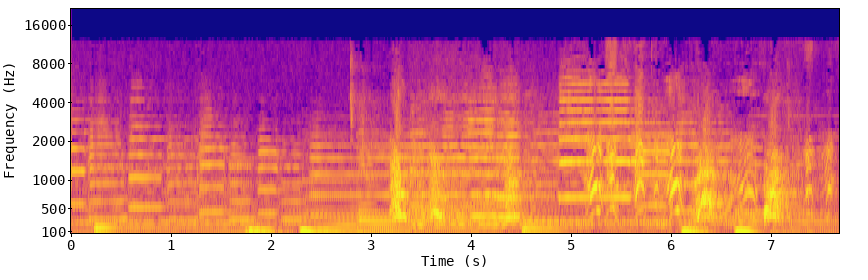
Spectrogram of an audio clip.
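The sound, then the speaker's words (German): Dobermans bark wildly while jumping up at a wire mesh fence: many loud, excited barks and yips in quick succession, overlapping and continuous throughout, with no voices. “Die Hunde springen am Maschendraht hoch, bellen wie toll.”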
